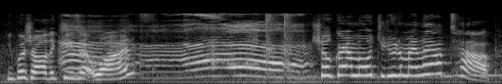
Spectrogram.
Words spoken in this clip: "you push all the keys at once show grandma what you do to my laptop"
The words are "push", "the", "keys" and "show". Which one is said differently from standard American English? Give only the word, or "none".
none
